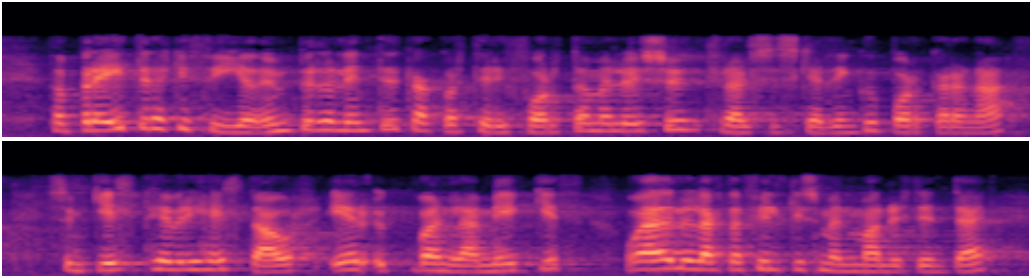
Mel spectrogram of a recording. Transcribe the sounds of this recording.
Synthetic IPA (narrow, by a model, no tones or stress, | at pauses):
θaðpɾeːjt̪ɪɾɛhcɪθviaðʏmpɪɾðalejnt̪ɪðkakvaɾ̥t̪ʰɪɾifɔɾt̪amɛlœːɥsʏfɾɛlsɪscɛɾðiŋkʏpɔɾkaɾanːa | sɛmcɪl̥t̪hɛvʏɾiɦejl̥t̪aːwɾɛɾʏkvanlɛɣamɪːcɪð | ɔɣɛðlʏlɛxt̪afɪlcɪsmɛnːmanɾɪht̪ɪnt̪ɛ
